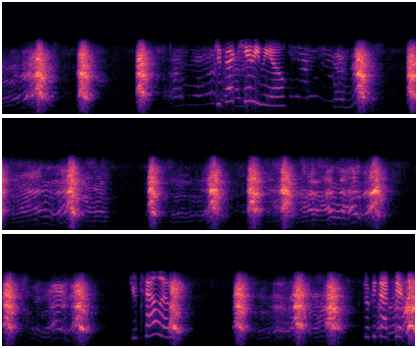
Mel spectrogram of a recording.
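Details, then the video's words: A whippet fixated on a black cat gives rapid, uneven bursts of short barks and yips, broken by stretches of high, quavering whining, over nearly twenty seconds. "whippet wants kitty"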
